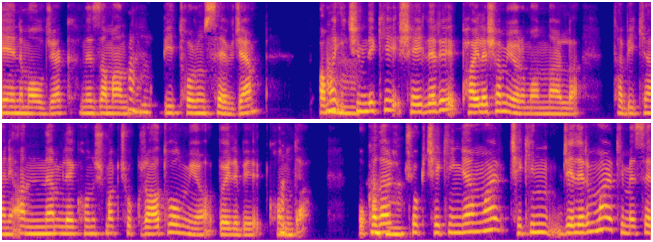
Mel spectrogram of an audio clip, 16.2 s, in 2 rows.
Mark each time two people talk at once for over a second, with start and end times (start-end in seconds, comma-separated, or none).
none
